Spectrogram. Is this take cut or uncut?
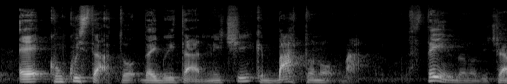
uncut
